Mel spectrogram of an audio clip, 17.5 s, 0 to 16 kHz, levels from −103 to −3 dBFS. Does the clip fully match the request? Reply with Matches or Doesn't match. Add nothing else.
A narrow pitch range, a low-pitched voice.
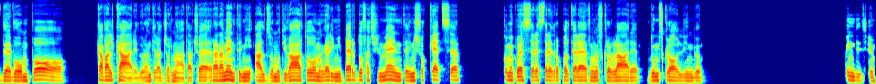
Matches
